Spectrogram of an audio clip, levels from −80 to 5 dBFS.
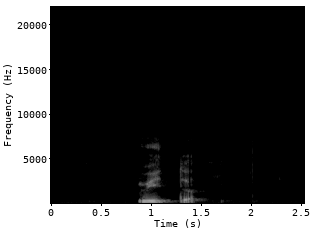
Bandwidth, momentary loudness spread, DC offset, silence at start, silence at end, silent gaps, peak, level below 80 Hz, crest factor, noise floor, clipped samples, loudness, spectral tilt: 7.4 kHz; 20 LU; under 0.1%; 0.9 s; 1.1 s; none; -18 dBFS; -72 dBFS; 20 dB; -79 dBFS; under 0.1%; -36 LUFS; -6.5 dB/octave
